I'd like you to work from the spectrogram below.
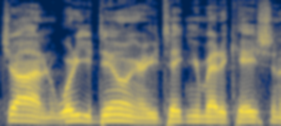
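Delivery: mock panicked, freaking-out voice. Retelling a phone call with mom: imitating mom freaking out. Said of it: "she's, like, freaking out".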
